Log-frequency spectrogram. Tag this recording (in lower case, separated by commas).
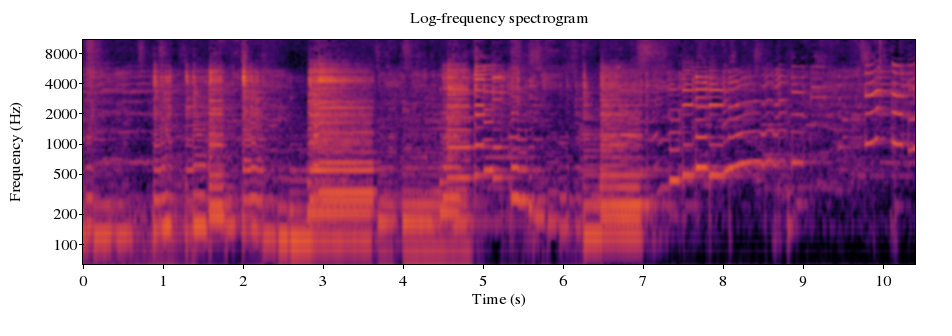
musical instrument, music, strum, plucked string instrument, guitar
